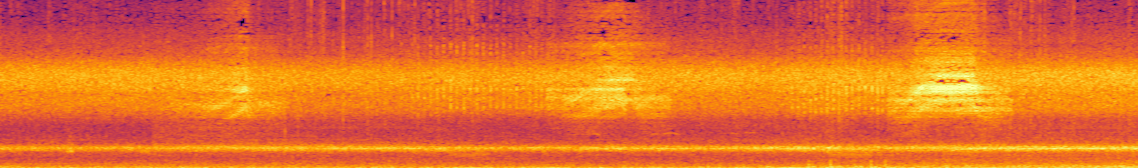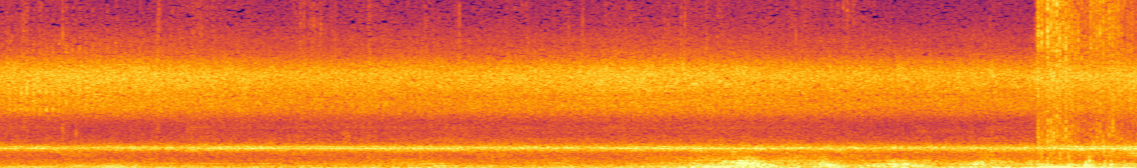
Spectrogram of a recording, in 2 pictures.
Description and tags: single cicada recorded w condenser
forest, bug, field, cicada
